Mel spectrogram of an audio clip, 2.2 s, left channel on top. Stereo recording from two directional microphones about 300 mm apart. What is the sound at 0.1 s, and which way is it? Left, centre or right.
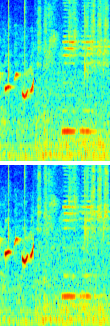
Whistling, centre.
